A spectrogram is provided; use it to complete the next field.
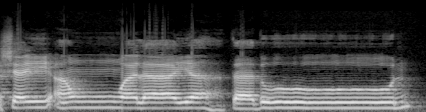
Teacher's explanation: شیئاً والا تنوین کے بعد واو ہے تو ادغام ہوگا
